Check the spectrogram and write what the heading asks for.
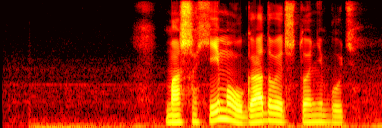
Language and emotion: Russian, neutral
